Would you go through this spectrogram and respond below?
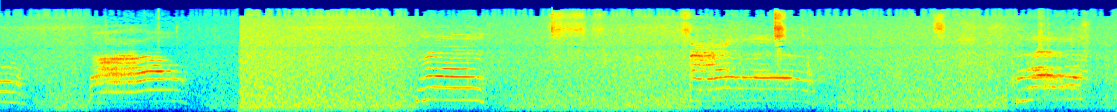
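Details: Cats at a cat cafe give four separate harmonic meows, some rising then falling, spaced a few seconds apart over a steady broadband hiss of background noise.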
